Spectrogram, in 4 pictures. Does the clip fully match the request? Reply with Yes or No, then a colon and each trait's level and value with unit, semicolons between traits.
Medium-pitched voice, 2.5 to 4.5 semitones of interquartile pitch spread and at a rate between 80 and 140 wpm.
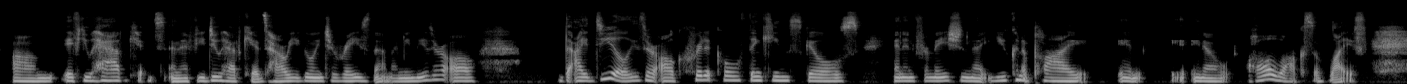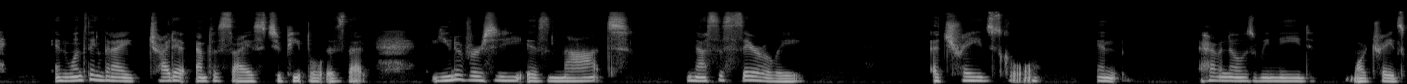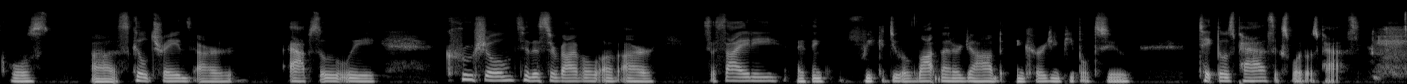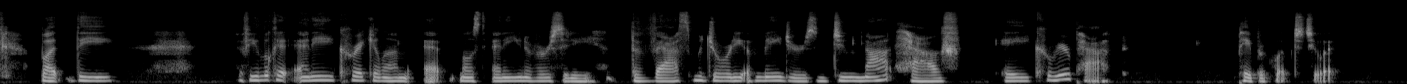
Yes: medium, 155 Hz; average, 3.1 semitones; slow, 135 wpm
